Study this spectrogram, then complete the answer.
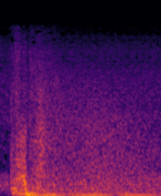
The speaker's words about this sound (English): Are you setting off bombs or something?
